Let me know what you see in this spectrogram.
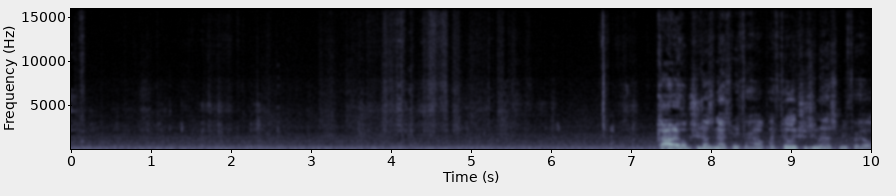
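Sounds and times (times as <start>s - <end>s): man chewing food: 0.0s - 7.2s
low background hum: 0.0s - 10.0s.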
